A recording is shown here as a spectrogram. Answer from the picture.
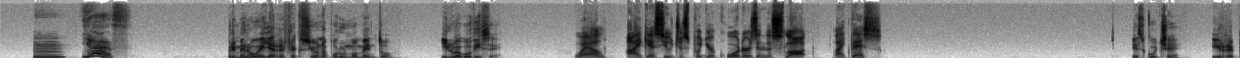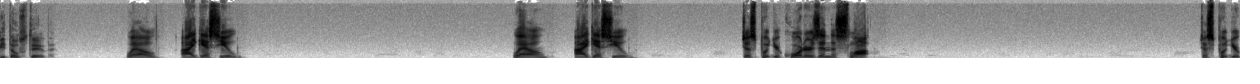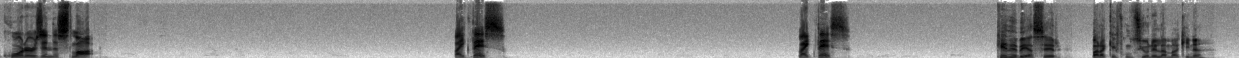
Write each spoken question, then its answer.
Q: ¿Qué debe hacer para que funcione la máquina?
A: Well, I guess you just put your quarters in the slot, like this.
